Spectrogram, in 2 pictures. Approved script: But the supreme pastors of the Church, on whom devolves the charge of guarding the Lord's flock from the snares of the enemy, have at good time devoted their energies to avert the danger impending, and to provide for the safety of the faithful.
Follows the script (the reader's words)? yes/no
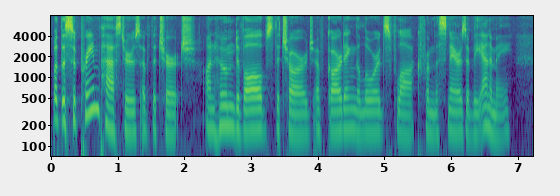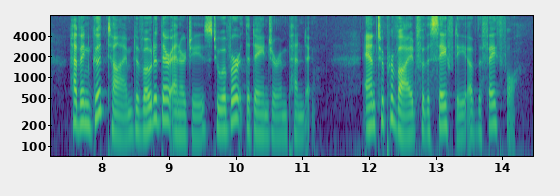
no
